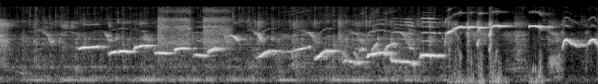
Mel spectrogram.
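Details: Mating song of a white-rumped shama, used as a lure to bring birds into breeding condition. Varied clear whistles run in quick rising and falling phrases, ending in high sharp notes over a faint low hum.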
